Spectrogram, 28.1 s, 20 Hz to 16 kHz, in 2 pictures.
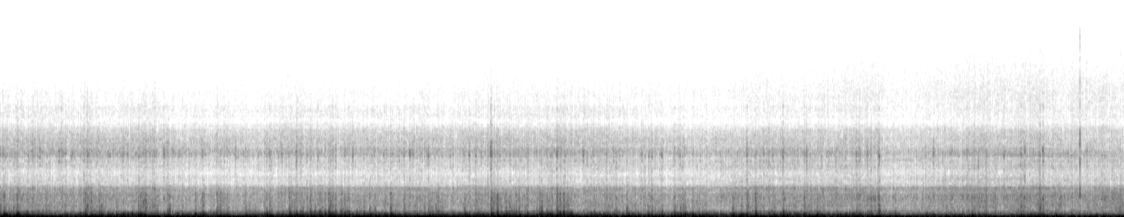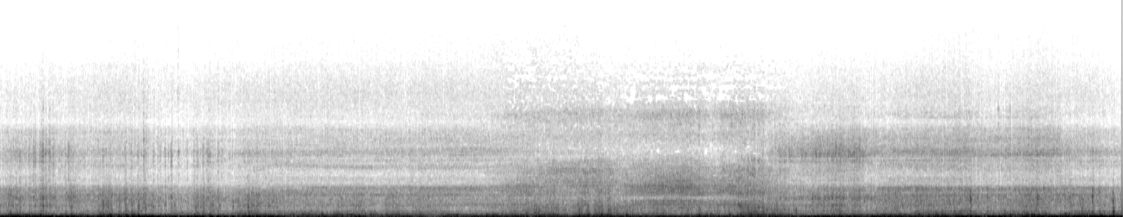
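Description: Honda CB500X parallel-twin motorcycle cruising on the highway, heard from the rider's position: heavy wind rumble on the microphone over the engine's steady drone. About two-thirds through, the rumble eases for a few seconds and a higher sound rises and falls in pitch before the steady rumble returns.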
